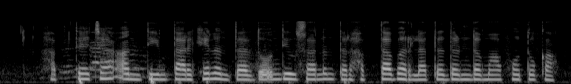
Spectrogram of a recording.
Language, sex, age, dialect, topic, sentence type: Marathi, female, 18-24, Standard Marathi, banking, question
